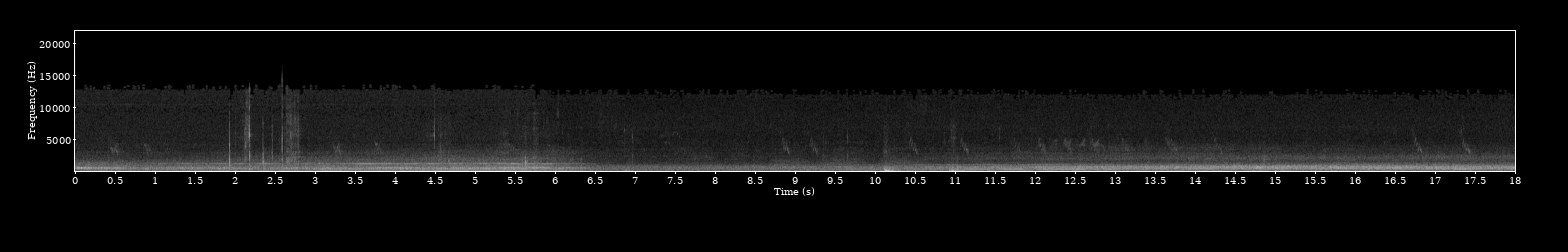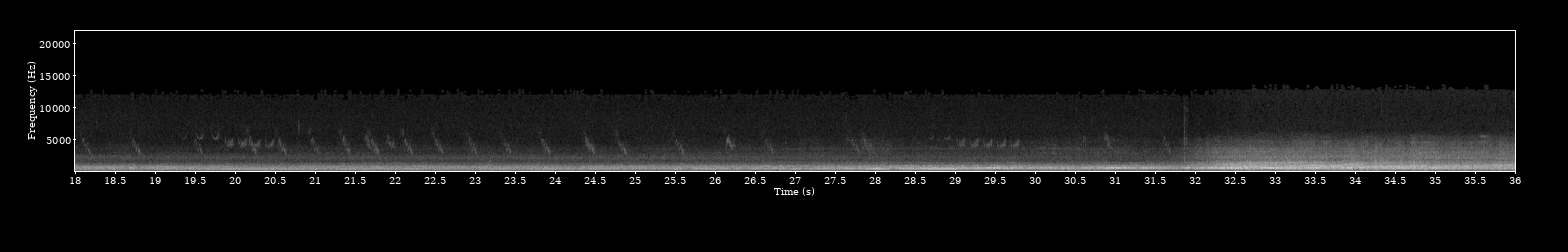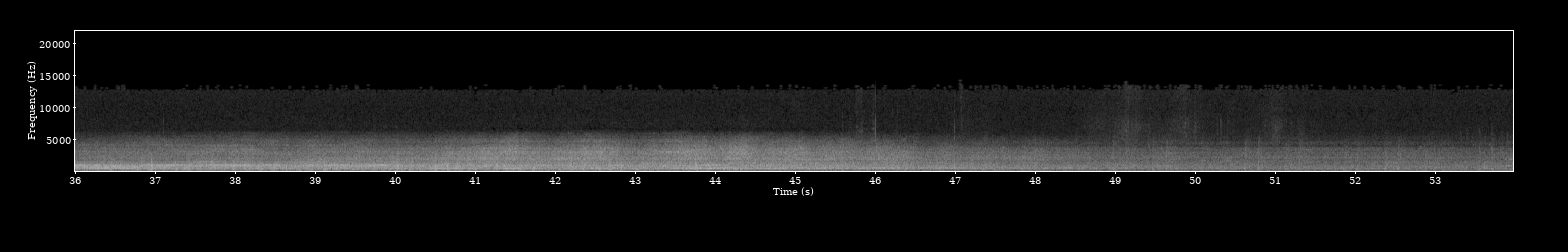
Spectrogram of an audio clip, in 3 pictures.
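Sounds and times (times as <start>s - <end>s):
wheel and rail rumble: 0.0s - 6.6s, 29.8s - 53.9s
electric train whine: 0.0s - 53.9s.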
